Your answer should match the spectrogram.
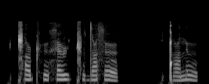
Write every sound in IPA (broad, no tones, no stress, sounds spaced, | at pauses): ǁ ɑ ʈʰ ø x æ ɭ i̤ ǁ u d ɑ s œ | ŋ͡ǃ ɑ n ɵ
